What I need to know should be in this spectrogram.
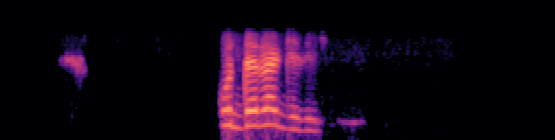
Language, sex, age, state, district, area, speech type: Dogri, female, 18-30, Jammu and Kashmir, Samba, rural, conversation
